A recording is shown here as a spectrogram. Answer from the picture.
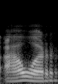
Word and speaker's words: hour: ur R kan nah tapi kita bilangnya bukan e hour tapi an hour Oh i jadi University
